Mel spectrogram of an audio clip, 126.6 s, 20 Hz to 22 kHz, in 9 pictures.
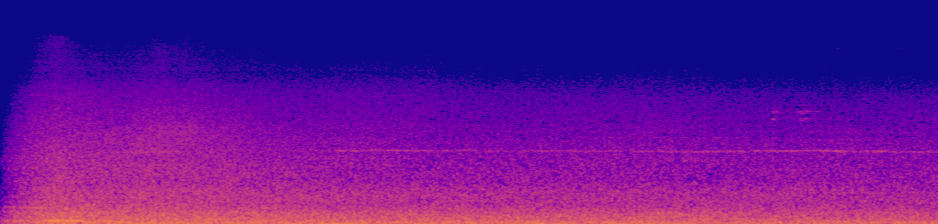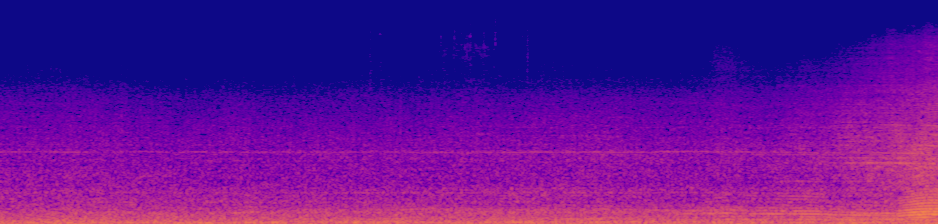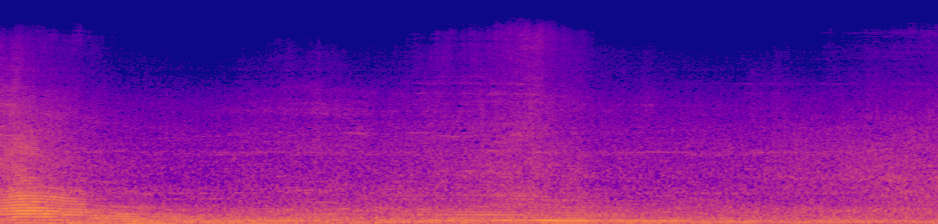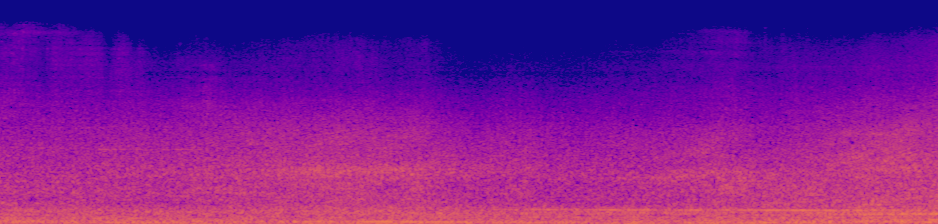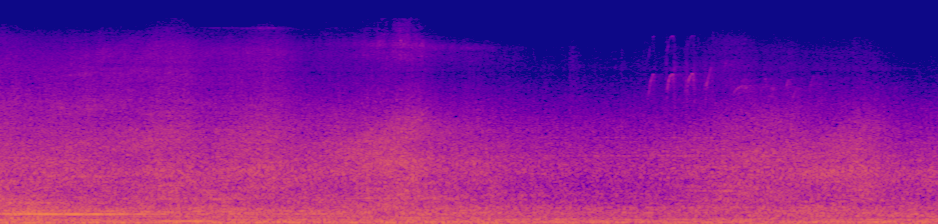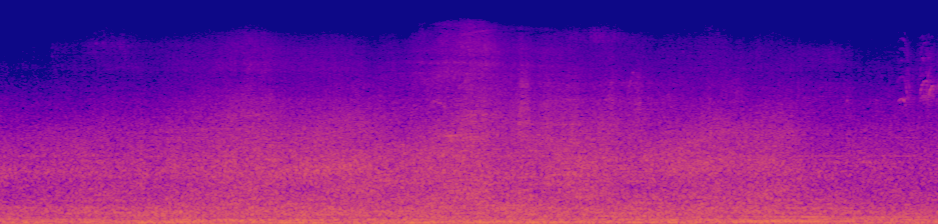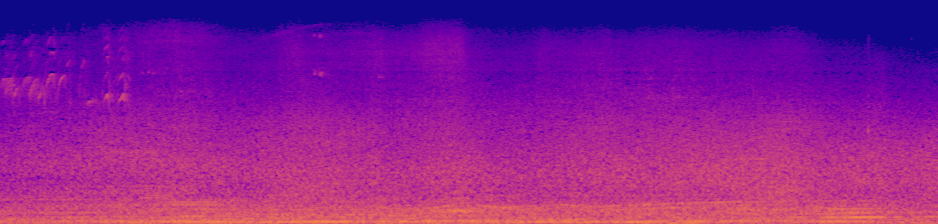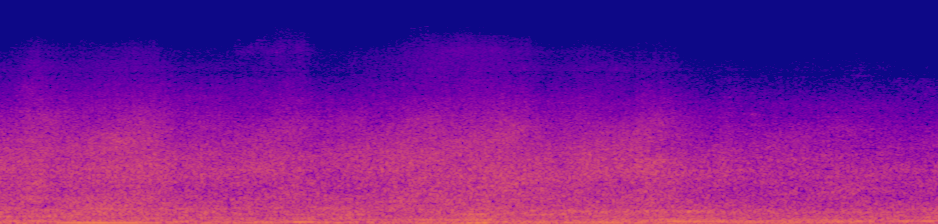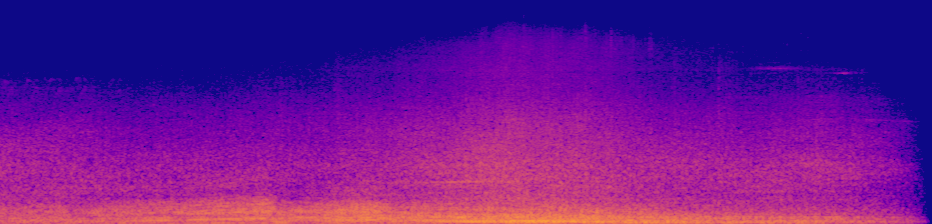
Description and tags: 0319 Machine and traffic
Quiet machine, traffic and birds. And a motorbike.
20120620
birds, field-recording, korea, machine, motorbike, seoul, traffic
